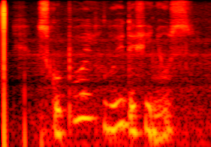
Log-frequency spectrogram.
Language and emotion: Russian, sad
